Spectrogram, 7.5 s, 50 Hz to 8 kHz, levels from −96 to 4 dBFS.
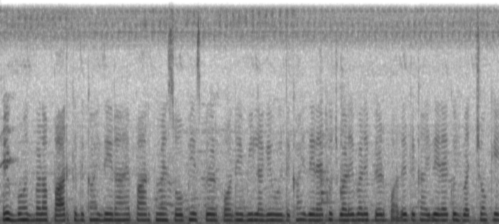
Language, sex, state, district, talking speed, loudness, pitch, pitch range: Hindi, female, Bihar, Jahanabad, 250 wpm, -16 LUFS, 205 Hz, 200-210 Hz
